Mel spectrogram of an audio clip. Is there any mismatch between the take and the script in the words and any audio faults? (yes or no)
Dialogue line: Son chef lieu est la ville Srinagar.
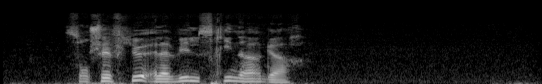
no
